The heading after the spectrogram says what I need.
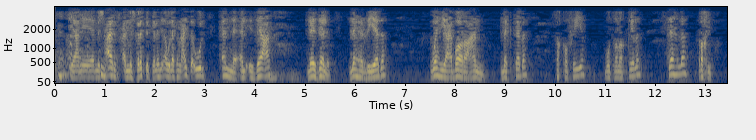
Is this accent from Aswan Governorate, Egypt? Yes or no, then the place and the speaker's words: yes; Aswan, Aswan Governorate, Egypt; انا راجل يعني بتكلم بالصعيد، انا من اسوان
